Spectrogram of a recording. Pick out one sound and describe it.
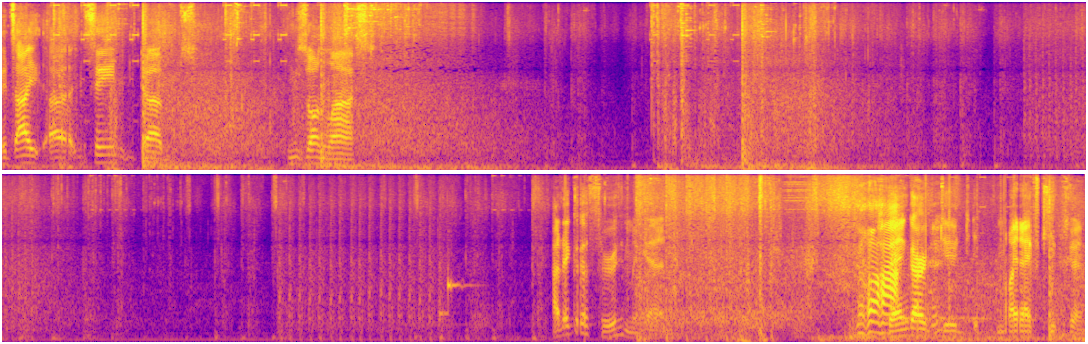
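Gunshots crack in quick bursts.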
